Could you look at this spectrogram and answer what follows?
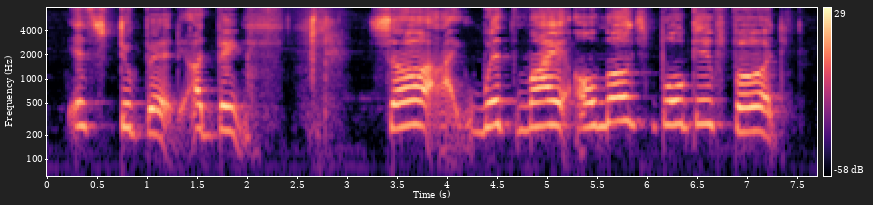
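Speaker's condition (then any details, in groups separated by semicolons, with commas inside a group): Cerebral palsy; present from birth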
